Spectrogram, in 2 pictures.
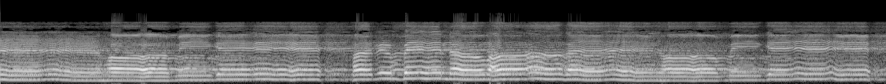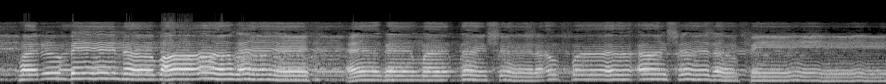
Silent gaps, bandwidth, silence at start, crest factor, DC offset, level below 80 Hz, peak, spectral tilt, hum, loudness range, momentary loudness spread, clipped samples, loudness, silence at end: none; 9.4 kHz; 0 s; 12 dB; under 0.1%; -60 dBFS; 0 dBFS; -3.5 dB/octave; none; 4 LU; 9 LU; 0.2%; -12 LUFS; 0 s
